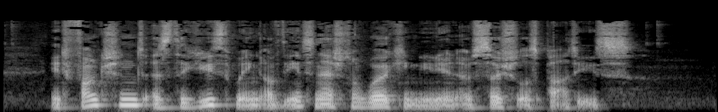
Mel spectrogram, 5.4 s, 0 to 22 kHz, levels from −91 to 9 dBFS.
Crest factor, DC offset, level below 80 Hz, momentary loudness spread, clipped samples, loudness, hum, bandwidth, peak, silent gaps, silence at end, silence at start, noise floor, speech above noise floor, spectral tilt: 18 dB; under 0.1%; -56 dBFS; 8 LU; under 0.1%; -18 LUFS; none; 11.5 kHz; -2 dBFS; none; 0.65 s; 0.4 s; -59 dBFS; 41 dB; -4.5 dB/octave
